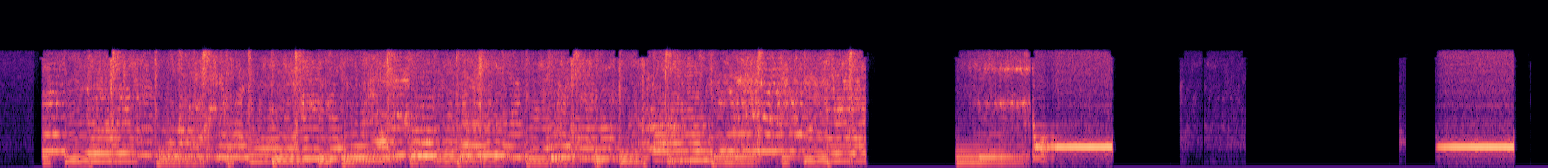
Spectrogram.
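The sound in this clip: Telephone line tones sound during a call transfer: two brief, steady mid-pitched tones about five seconds apart with near silence between, coming after a long, dense stretch of continuous sound.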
